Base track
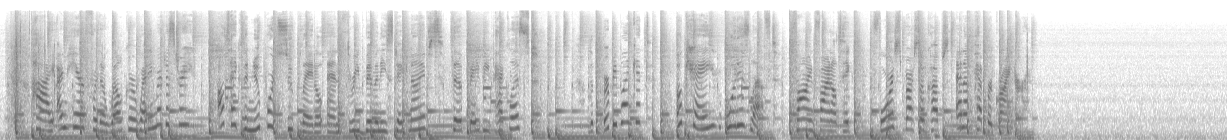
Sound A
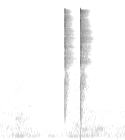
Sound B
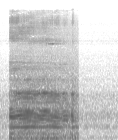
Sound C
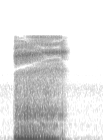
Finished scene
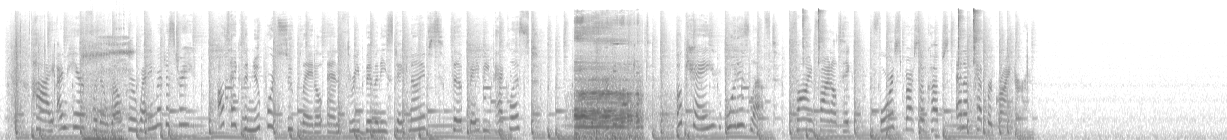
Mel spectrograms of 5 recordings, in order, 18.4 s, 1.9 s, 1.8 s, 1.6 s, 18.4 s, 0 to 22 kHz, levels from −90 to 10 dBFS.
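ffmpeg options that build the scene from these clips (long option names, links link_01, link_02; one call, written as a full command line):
ffmpeg -i bed.wav -i cue0.wav -i cue1.wav -i cue2.wav -filter_complex "[1:a]asplit=2[link_01][link_02];[0:a]volume=-10.5dB[link_03];[3:a]asoftclip=type=hard:threshold=-29dB,atrim=end=1.55,asetpts=PTS-STARTPTS,volume=-8dB,afade=type=in:duration=0.004:curve=hsin,afade=type=out:start_time=1.546:duration=0.004:curve=hsin,adelay=1010[link_04];[2:a]atrim=end=1.77,asetpts=PTS-STARTPTS,volume=-3dB,afade=type=in:duration=0.004:curve=hsin,afade=type=out:start_time=1.766:duration=0.004:curve=hsin,adelay=8470[link_05];[link_01]atrim=end=1.87,asetpts=PTS-STARTPTS,volume=-12dB,afade=type=in:duration=0.004:curve=hsin,afade=type=out:start_time=1.866:duration=0.004:curve=hsin,adelay=11070[link_06];[link_02]atrim=end=1.87,asetpts=PTS-STARTPTS,volume=-6.5dB,afade=type=in:duration=0.004:curve=hsin,afade=type=out:start_time=1.866:duration=0.004:curve=hsin,adelay=13400[link_07];[link_03][link_04][link_05][link_06][link_07]amix=inputs=5:normalize=0" out.wav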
